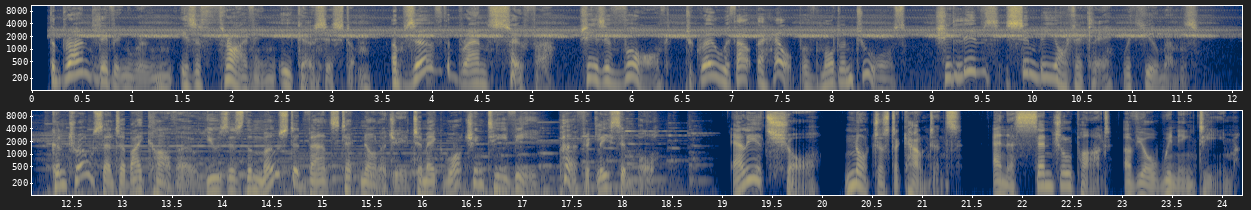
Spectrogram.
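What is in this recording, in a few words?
British Various, Male Voice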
